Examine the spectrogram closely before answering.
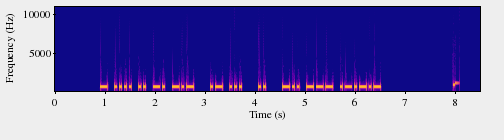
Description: Morse code, heard as a keyed tone, about 25 wpm, 690 Hz. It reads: THINK AS I DO.
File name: practice / 25wpm / Sentences with 2-Word Phrases - 25wpm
